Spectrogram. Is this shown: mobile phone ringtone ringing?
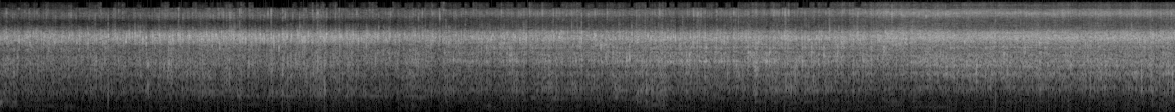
no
